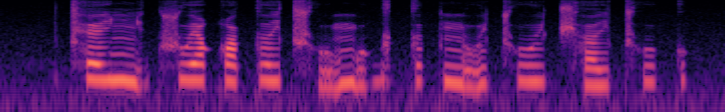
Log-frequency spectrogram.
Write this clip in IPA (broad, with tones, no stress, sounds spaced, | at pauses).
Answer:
tʰ ɛ˦ i̯ ɲ ɛ̰˧ k sʷ ɛ˦ i̯ qʷ ɐ˦˨ k ə˦ i̯ t͡sʰ ṵ˧ m ṵ˦ ɡ ə˦ k ɐ˦ k n ṵ˧ y̯ tʰ u˦ y̯ t͡ʃʰ ɐ˧ i̯ tʰ u˦ k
